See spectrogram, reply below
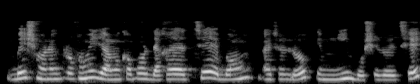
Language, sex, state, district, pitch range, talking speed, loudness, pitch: Bengali, female, West Bengal, Kolkata, 235-275 Hz, 185 wpm, -19 LUFS, 245 Hz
